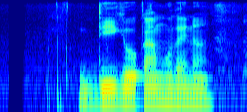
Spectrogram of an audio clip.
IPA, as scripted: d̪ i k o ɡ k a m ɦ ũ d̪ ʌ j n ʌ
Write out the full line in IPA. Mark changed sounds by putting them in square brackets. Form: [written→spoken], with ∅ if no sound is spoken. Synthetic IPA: d̪ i [k→ɡ] o [ɡ→∅] k a m ɦ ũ d̪ ʌ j n ʌ

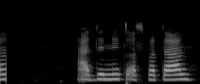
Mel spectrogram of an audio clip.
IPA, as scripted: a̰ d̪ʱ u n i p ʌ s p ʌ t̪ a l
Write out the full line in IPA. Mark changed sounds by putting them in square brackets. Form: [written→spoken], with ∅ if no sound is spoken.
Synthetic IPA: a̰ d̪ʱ u n i [p→k] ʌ s p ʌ t̪ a l

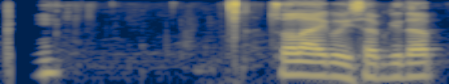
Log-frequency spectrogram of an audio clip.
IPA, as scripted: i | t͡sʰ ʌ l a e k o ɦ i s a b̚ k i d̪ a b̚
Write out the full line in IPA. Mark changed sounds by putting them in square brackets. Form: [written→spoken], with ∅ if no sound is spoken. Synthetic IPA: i | [t͡sʰ→t͡s] ʌ l a e k o ɦ i s a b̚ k i [d̪→t̪] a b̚

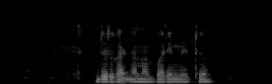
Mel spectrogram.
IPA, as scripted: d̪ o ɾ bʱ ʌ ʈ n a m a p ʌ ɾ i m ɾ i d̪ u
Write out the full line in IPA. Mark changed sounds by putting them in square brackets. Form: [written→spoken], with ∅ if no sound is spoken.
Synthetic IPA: d̪ [o→u] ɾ [bʱ→ɡʱ] ʌ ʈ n a m a p ʌ ɾ i m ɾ i [d̪→t̪] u

